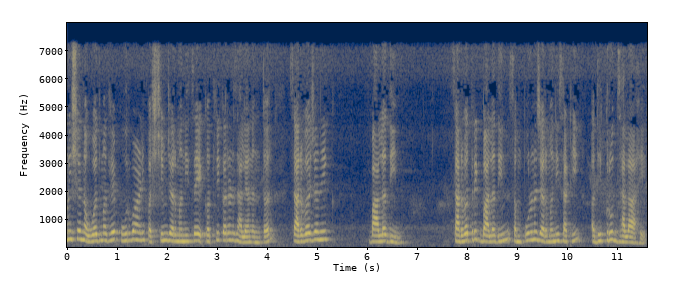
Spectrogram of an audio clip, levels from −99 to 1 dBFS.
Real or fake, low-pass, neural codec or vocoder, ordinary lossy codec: real; 7.2 kHz; none; MP3, 48 kbps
